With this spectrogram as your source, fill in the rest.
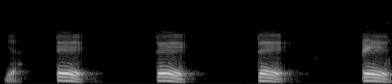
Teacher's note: orang Bali itu ketika mengucapkan huruf T, itu ujung lidahnya lebih ke langit-langit ya. Ya. Langit-langit tengah ya.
